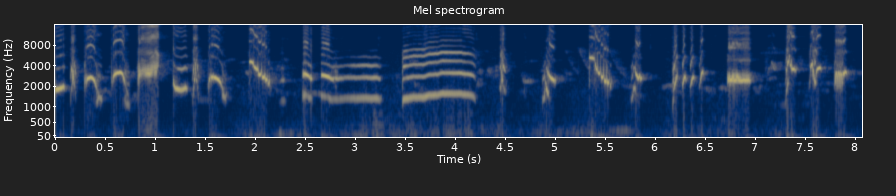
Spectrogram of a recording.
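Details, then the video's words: Asian pied starling in rich 'gacor mompa' lure song: rapid arched whistles and squawks, then two held whistled tones, followed by sharp chirps and slurred notes in quick succession. "Jalak Suren Gacor Mompa Variasi Suara Burung Kicau Cepat NYAUT Gacor Full Isian Mewah"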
